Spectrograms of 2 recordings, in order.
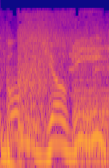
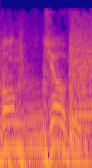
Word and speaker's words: Bon Jovi: Maar de officiële uitspraak is dus Bon Jovi.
